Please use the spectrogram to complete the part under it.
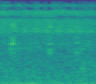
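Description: A duck quacks at the Grand Canal in Venice, a short close call heard beneath people talking.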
